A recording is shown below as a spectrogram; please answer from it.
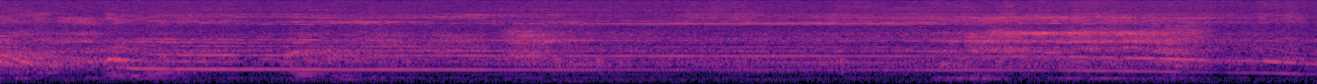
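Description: A TV football commentator's long, drawn-out goal cry ("gooool"), one held note that sinks slowly in pitch over about five seconds, celebrating a goal just scored, with stadium crowd noise faintly beneath.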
